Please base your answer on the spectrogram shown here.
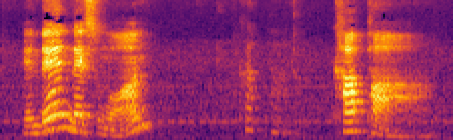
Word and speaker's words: kappa: Kappa. Kappa. Kappa is the consonant. English pronunciation is K sound, like a king.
